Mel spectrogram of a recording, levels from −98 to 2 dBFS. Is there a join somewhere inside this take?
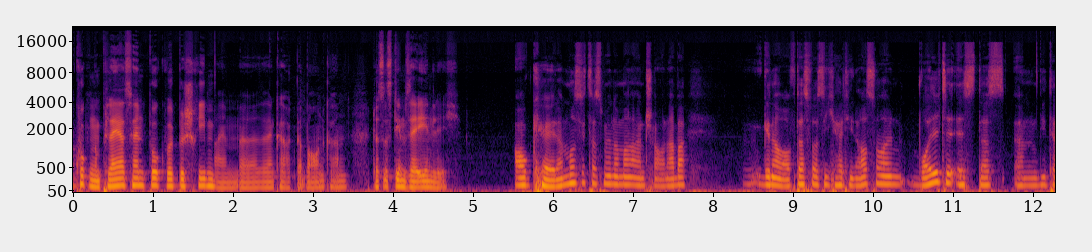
yes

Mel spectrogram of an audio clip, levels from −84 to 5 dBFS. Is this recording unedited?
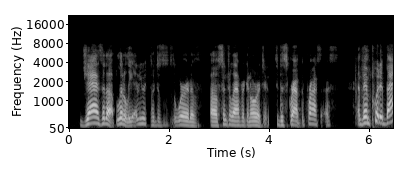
no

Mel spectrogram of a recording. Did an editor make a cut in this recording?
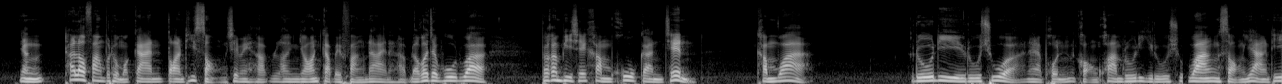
yes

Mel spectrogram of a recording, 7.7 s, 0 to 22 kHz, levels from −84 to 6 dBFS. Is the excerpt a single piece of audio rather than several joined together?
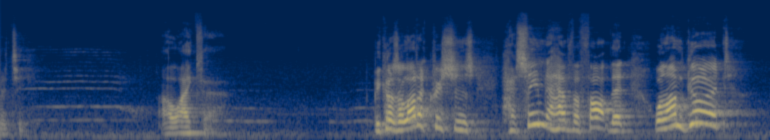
yes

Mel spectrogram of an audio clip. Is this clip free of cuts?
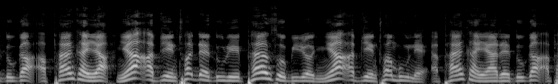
no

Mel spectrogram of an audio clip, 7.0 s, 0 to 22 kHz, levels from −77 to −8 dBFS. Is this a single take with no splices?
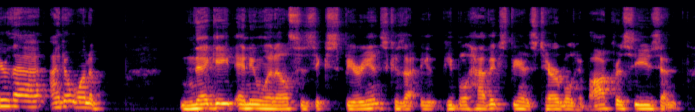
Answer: yes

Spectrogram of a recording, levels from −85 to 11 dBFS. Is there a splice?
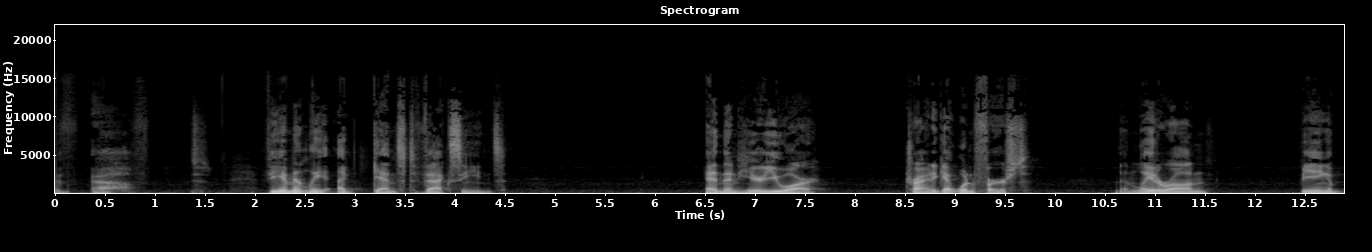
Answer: no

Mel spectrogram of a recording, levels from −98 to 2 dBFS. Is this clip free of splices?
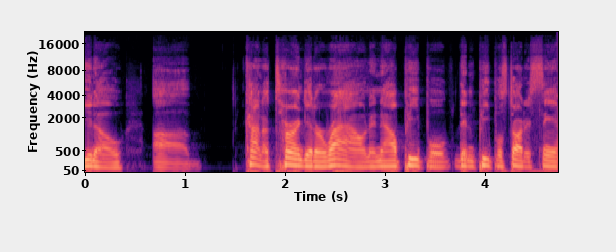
yes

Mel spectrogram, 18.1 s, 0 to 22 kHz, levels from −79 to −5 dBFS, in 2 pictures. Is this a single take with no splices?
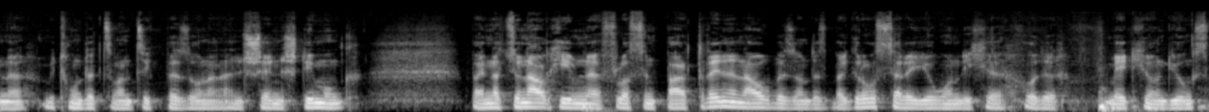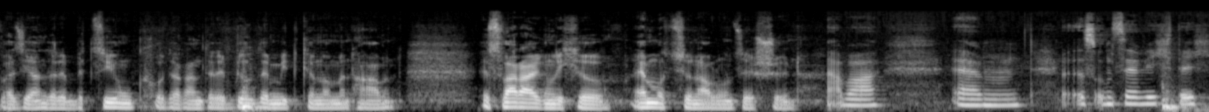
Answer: no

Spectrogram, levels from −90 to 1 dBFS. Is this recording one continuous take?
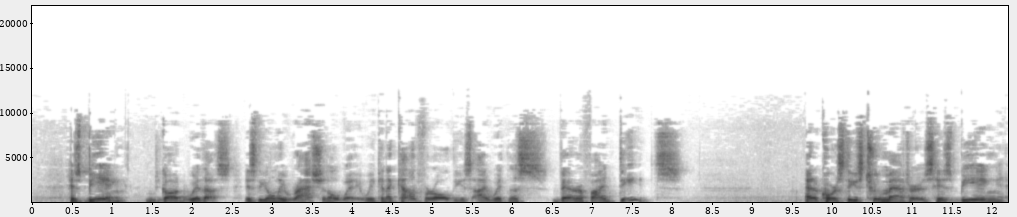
no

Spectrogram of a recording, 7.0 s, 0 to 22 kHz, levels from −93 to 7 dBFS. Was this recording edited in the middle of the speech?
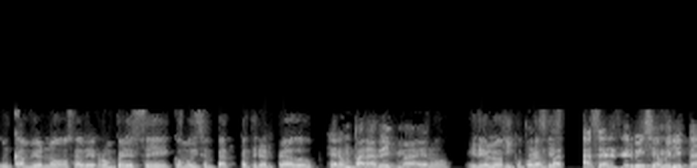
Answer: yes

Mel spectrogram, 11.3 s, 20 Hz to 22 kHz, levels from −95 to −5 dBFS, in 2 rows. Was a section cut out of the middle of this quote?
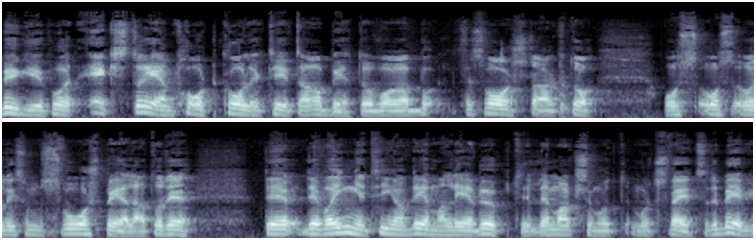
no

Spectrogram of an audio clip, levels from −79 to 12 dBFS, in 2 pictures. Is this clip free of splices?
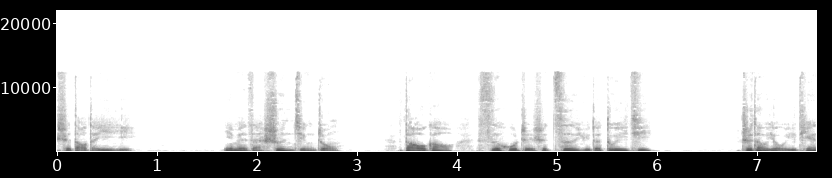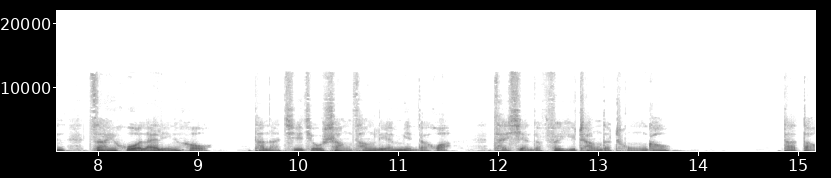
yes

